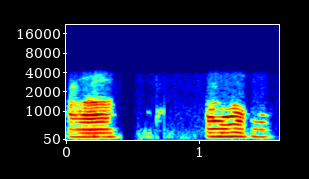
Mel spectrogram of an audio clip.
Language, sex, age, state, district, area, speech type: Maithili, male, 30-45, Bihar, Madhepura, rural, conversation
